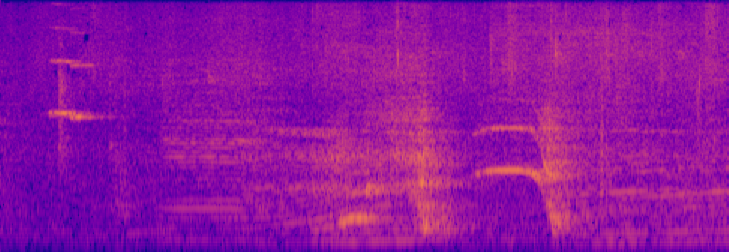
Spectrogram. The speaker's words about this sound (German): Die Geräusche sind mir vertraut. Eisen scheppert, Kühe kauen, schnaufen, koten, pinkeln, muhen.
